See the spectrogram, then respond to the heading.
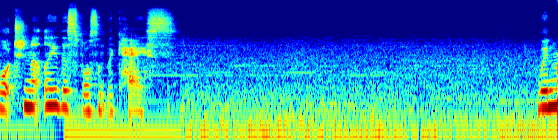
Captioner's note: sounds of waves crashing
